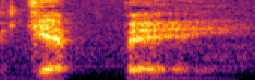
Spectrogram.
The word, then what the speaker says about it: 月餅: word not the Japanese word but the Japanese pronounce a get BAE and I don't even know what the Chinese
